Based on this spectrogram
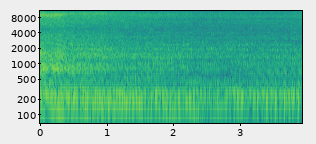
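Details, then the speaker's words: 2002 Mercury 15 hp two-stroke outboard on a 2005 15-ft John boat, running in a water-filled trash can: even, steady burble at about four beats a second with no misses or knocks. It idles smoothly and is healthy. "That's what you gotta love about Mercury's. They always run good and smooth for you. We got it set up out of the little trash can here just to show y'all that it runs good. But she idles nice."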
